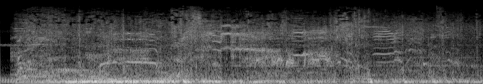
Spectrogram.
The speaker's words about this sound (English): But most of all, screams.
